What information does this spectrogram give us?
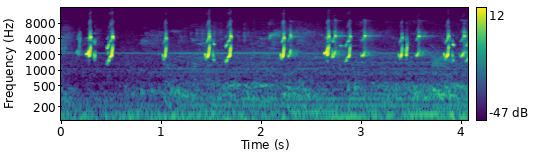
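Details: A female Rain Quail (batair) gives crisp, high metallic notes, mostly in close pairs, with short gaps between bursts. A thin constant hum is heard behind them.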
